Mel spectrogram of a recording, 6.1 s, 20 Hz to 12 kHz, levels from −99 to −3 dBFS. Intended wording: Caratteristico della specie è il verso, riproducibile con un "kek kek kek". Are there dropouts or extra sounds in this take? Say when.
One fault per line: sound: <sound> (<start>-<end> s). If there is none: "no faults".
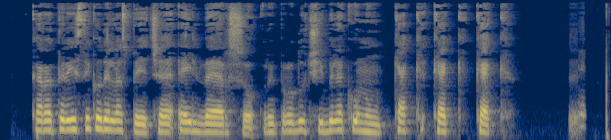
sound: laugh (5.7-5.9 s)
